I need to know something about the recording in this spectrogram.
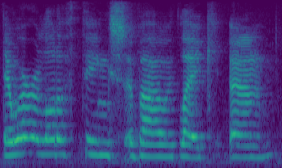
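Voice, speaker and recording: A woman's voice: fairly high pitch, fairly even intonation, measured pace, fairly bright tone. Casual, rambling woman vlogger. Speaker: YouTube reaction video host. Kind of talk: casual chat to viewers.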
